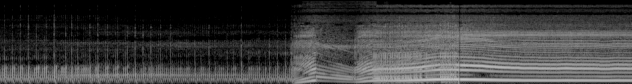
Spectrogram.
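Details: Warmed-up, Empire Workshop-ported STIHL MS500i with stock air filter, 32-inch bar, sharpened chain and seven-pin sprocket: idles, then snaps to a high steady scream that pulls down slightly and holds strong in the cut, running clean.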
